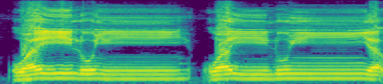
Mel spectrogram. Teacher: kita namakan dengan Idgham bunah yaitu disertai dengan ghunah Idgham Artinya kita memasukkan apa yang kita masukkan adalah suara tanwinnya atau suara nunnya ke huruf ya maka hilang bunyinya tapi dia masih menyesikan suara bunyi dengan dengan gunahnya wailu wailuya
